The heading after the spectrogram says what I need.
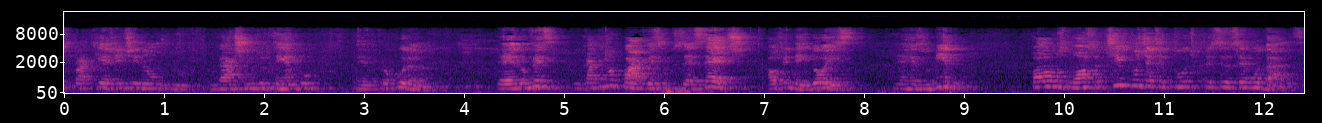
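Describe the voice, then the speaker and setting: A woman's voice: mid-range voice, brisk, heavy reverb, a little hiss or hum. A woman pastor giving an earnest sermon and asking her congregation questions, recorded from a distance in a church. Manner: earnest preaching with rhetorical questions.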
